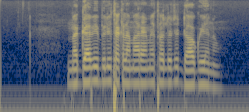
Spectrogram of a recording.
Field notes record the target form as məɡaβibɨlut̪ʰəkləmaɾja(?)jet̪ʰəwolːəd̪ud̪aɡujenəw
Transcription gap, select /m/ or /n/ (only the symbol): m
